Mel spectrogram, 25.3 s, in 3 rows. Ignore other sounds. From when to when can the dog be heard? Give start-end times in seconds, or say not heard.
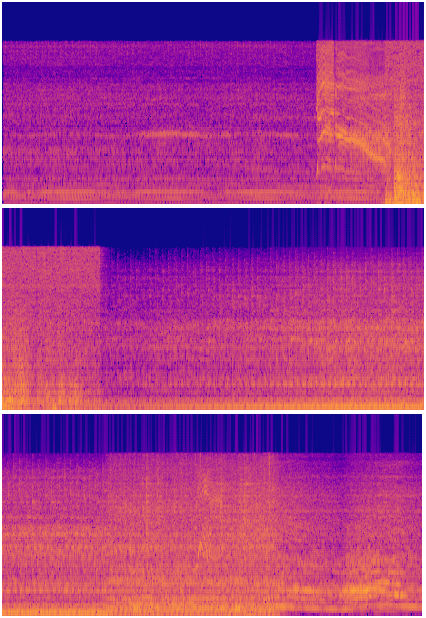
not heard.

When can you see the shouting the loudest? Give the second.
7 s.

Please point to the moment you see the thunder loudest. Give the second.
8 s.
